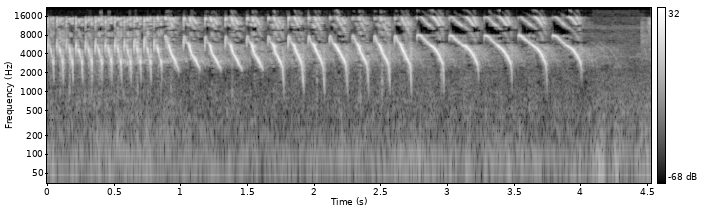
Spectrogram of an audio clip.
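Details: Canary singing long rolls, played to stimulate young canaries to learn singing. A very rapid trill slows into a steady series of about eighteen sharp, down-slurred notes, roughly two per second, before fading out.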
